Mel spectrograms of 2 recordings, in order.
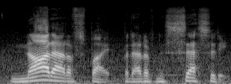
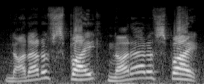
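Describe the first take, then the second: First: Lower, settling from emphatic to calm; measured justification. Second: Higher, protesting repeat; mock insistence. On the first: Pretend. Game master justifying spell as necessity, measured justification. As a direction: restate it soberly, easing off. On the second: Game master justifying his spell, mock insistence. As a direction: protest your innocence too eagerly.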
